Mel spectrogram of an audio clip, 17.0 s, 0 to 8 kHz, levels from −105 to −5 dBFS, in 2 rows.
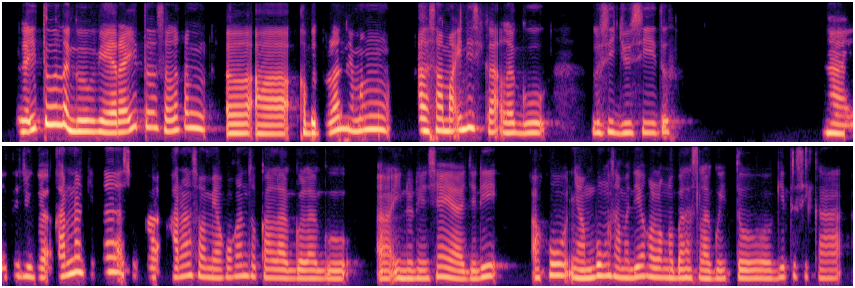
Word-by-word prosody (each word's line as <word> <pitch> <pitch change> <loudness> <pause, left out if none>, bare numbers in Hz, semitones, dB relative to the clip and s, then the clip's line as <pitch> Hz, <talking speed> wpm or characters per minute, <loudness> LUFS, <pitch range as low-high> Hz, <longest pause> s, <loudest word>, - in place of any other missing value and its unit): Ya, 235 - +5
itu 405 +8 +4 0.2
lagu 245 -9 +8 0.2
Vierra 220 -1 +5
itu. 330 +2 -1
Soalnya 255 0 +1
kan, 315 -1 +3 0.3
eee 195 0 +4
eee, 185 -1 +1 0.2
kebetulan 210 +5 +3
memang, 255 +2 +2 0.5
eee, 255 -1 +6
sama 245 -2 +5
ini 285 +3 +7
sih, 290 - -17
Kak, 220 - -1
lagu 210 0 +1 0.5
Luicy 215 +2 -1
Juicy 210 +1 -2
itu. - - -2 1.6
Nah, 200 -2 +3
itu 215 +1 -5
juga 195 -1 -5
karena 265 +8 +3
kita 305 +2 -3
suka 215 -3 -14 0.2
karena 215 +4 -4
suami 200 -5 -4
aku 185 +2 -6
kan 220 +2 -4
suka 215 -3 -7
lagu-lagu, 175 -2 -3 0.3
eee, 170 +1 -4
Indonesia, 175 +3 -3
ya. 190 -5 -1
Jadi 180 +7 -2 0.3
aku 195 +6 -4 0.2
nyambung 195 +3 +1
sama 190 -4 -2
dia 215 +2 -1
kalau 195 -2 -2
ngebahas 185 -1 -3
lagu 170 0 -4
itu, 180 +1 -5 0.3
gitu 200 +4 -8
sih, 215 - -15
Kak. 175 -2 -11
205 Hz, 165 wpm, -22 LUFS, 185-235 Hz, 1.6 s, lagu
